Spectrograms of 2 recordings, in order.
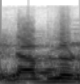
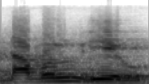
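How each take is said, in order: First: "ডাব্লিউ" run together as "dablu"; wrong W pronunciation. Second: "ডাবল ইউ" as two separate words; correct W pronunciation. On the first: Teacher showing the mistake, "ডাব্লিউ" slurred into "dablu". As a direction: squash "ডাব্লিউ" into two syllables. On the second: Teacher correcting the class, "ডাবল ইউ" carefully split in two. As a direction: split "ডাবল ইউ" into double and you. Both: Shown as a demonstration. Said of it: "ডাব্লিউ না, ডাবল ইউ".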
